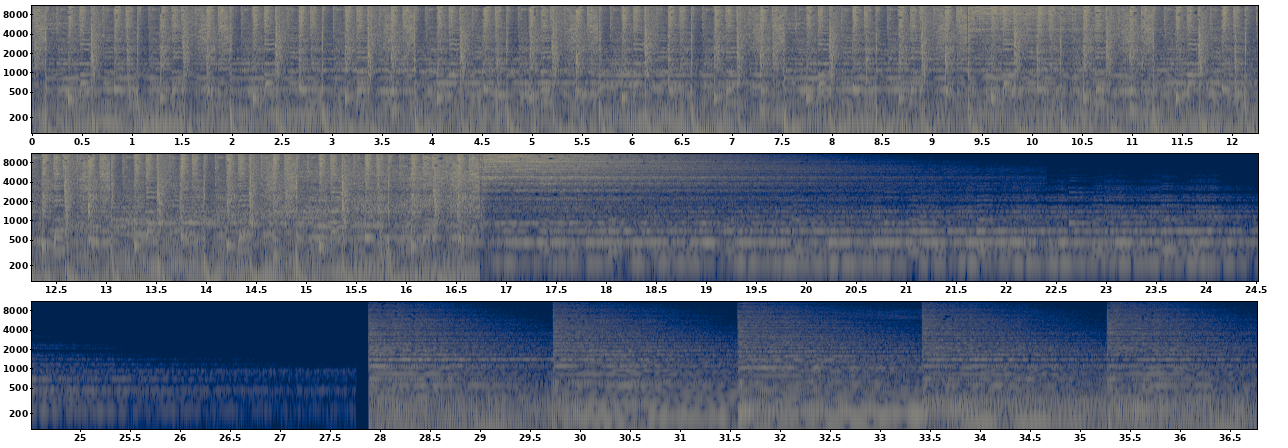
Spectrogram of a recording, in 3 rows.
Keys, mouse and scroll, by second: 0.6 click, 1.6 click, 1.8 click, 2.7 click, 2.8 scroll down 1, 3.5 scroll down 1, 9.9-11.4 drag, 14.8 click, 16.4 click, 17.0 click, 17.9 shift+click, 18.0 shift+click, 19.4 click, 20.3 click, 22.3 click, 27.8 click, 29.8 click, 35.0 click, 35.8 click.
